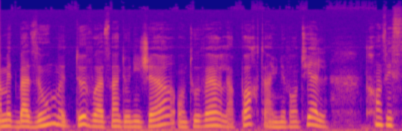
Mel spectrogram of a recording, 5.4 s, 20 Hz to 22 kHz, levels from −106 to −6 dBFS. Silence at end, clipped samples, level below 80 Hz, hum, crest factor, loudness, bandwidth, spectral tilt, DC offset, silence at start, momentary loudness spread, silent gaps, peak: 0 s; under 0.1%; -56 dBFS; none; 16 dB; -34 LUFS; over 20 kHz; -5.5 dB/octave; under 0.1%; 0 s; 7 LU; none; -18 dBFS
